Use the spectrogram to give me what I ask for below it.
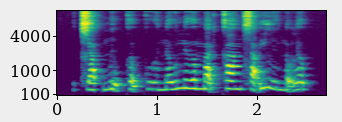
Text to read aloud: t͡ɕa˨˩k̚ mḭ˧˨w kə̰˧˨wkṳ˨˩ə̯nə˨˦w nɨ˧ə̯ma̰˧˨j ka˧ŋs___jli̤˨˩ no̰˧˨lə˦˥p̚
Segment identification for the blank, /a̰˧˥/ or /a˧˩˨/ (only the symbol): a̰˧˥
